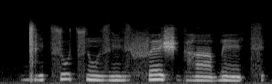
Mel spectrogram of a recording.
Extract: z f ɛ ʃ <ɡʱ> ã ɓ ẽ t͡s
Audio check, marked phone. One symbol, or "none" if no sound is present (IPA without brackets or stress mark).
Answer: ɡʱ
